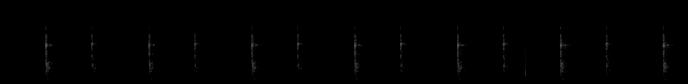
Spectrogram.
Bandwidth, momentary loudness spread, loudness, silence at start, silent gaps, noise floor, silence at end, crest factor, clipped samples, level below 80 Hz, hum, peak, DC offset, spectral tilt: 8 kHz; 10 LU; -57 LUFS; 0 s; none; -74 dBFS; 0 s; 26 dB; under 0.1%; under -90 dBFS; none; -34 dBFS; under 0.1%; 2 dB/octave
